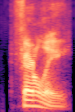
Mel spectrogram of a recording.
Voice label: "fairly", American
